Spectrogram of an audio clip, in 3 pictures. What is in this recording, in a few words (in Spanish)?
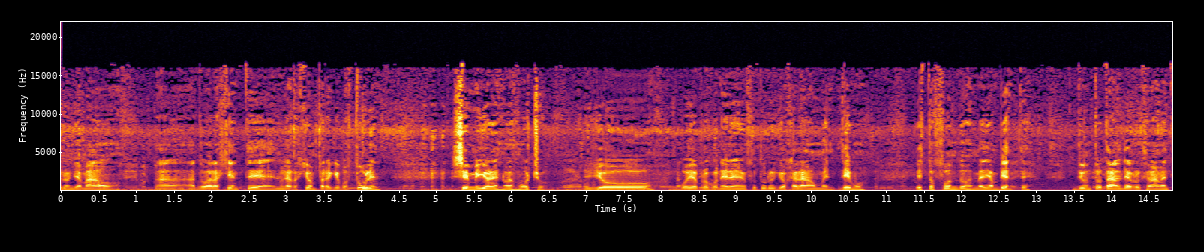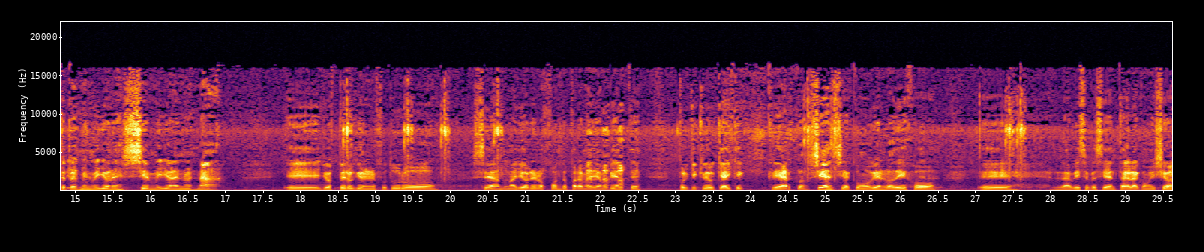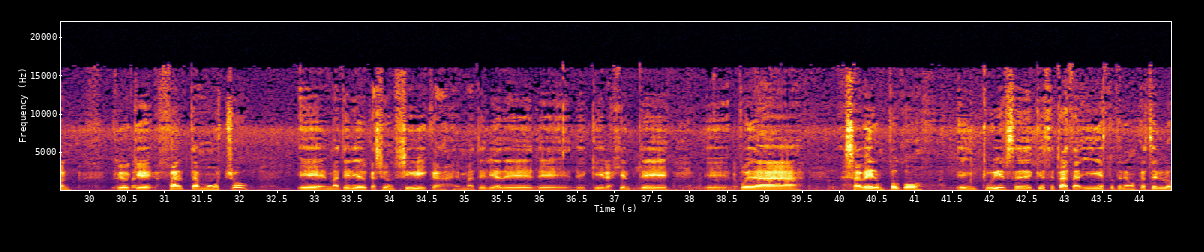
Cuña; Fondo Medio Ambiente; el fondo de proteccion del medio ambiente y educacion ambiental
